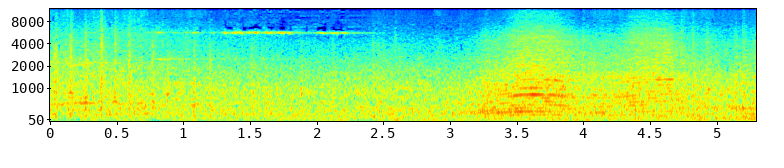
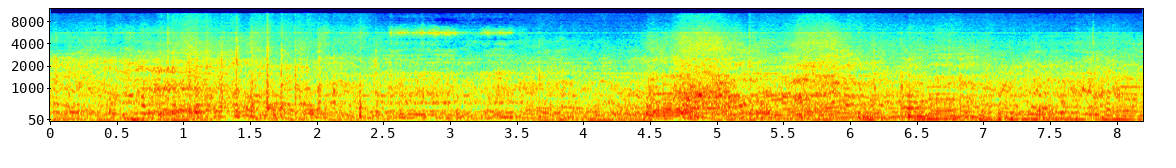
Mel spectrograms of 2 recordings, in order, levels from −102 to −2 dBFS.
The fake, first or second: second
